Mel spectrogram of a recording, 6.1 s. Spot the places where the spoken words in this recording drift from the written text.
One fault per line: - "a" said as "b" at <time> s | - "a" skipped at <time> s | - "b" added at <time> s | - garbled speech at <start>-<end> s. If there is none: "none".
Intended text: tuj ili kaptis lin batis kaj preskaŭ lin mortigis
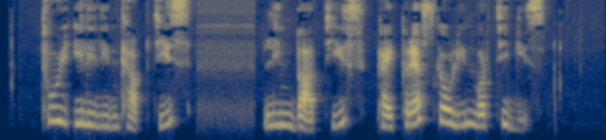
- "lin" added at 1.0 s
